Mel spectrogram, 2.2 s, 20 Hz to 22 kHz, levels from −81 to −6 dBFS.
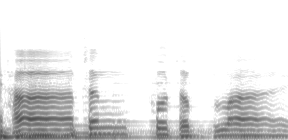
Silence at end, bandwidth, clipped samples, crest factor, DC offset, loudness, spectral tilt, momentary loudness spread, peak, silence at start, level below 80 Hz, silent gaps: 0 s; 6.2 kHz; under 0.1%; 18 dB; under 0.1%; -37 LUFS; -9.5 dB/octave; 10 LU; -18 dBFS; 0 s; -64 dBFS; none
